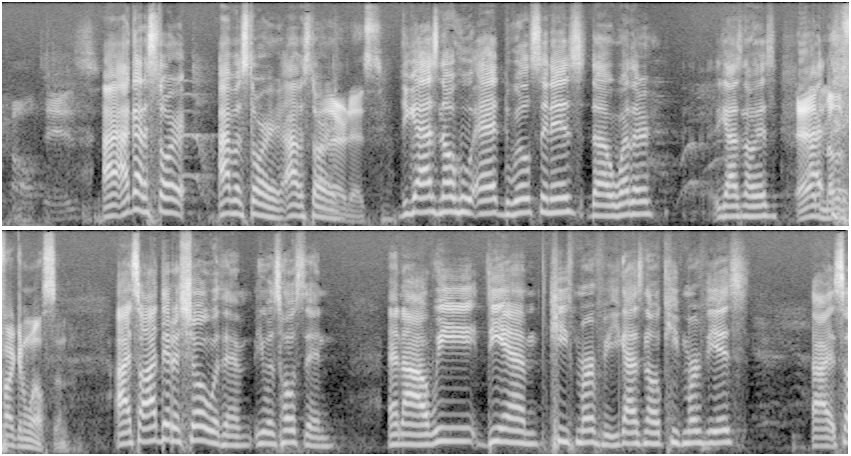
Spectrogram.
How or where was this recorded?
busy venue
